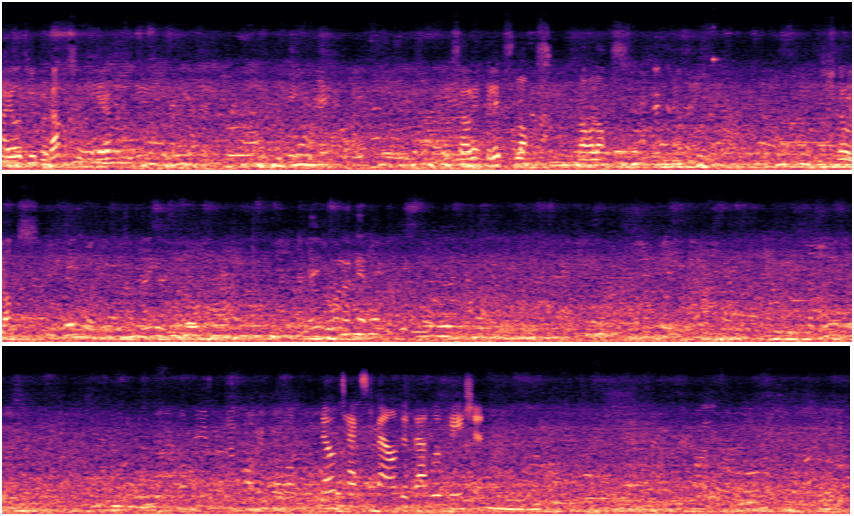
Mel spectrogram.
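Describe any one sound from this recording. A crowd murmurs and chatters throughout a large, echoing hall.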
